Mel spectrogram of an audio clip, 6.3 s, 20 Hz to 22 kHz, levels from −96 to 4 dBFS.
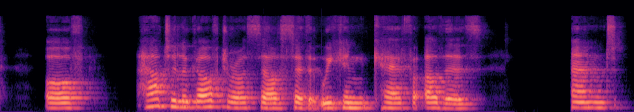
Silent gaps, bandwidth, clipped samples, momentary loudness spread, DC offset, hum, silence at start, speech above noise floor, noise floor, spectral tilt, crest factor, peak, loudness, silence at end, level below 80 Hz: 5.37-5.71 s; 12.5 kHz; under 0.1%; 9 LU; under 0.1%; none; 0.45 s; 48 dB; -68 dBFS; -6 dB/octave; 16 dB; -4 dBFS; -21 LUFS; 0.15 s; -72 dBFS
